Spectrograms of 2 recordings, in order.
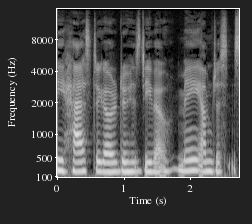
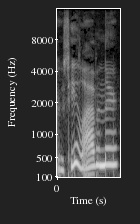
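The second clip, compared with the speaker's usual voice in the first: high-pitched, softer wondering aside; playfully puzzled self-quote; mock wondering; 7 semitones higher, 5 dB quieter than usual. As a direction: wonder it aloud in a high, small voice. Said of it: "I'm like".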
